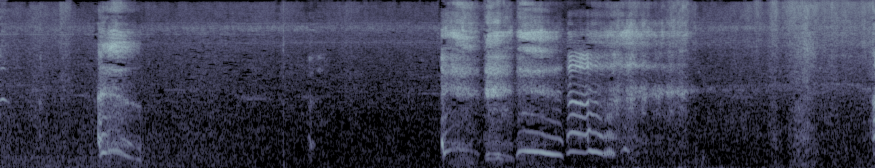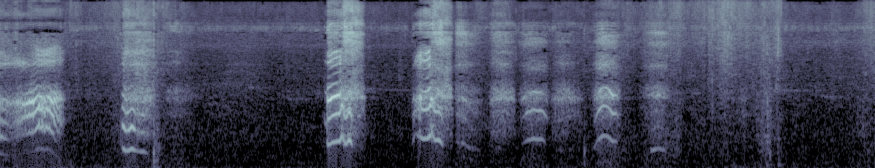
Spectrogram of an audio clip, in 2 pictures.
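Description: A young woman groans and cries out in pain close by.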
